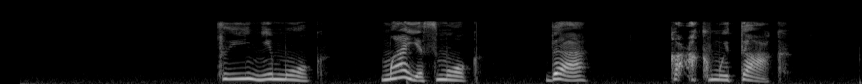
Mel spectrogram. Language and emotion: Russian, angry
